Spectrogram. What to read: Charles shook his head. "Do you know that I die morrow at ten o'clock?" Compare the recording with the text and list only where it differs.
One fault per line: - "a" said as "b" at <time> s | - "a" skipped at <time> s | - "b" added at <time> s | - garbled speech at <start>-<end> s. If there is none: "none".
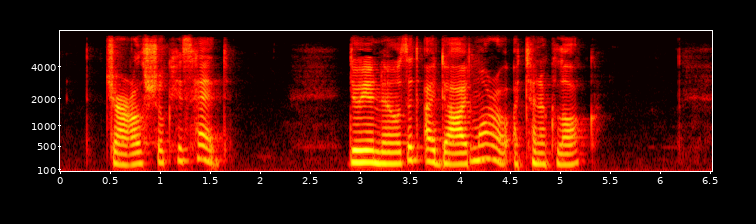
none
